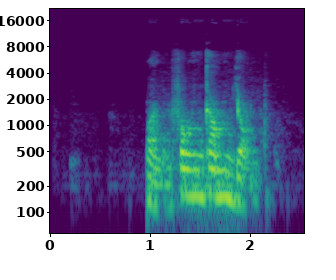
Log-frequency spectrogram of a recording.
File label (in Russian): Голоса, Гонконгский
